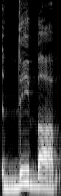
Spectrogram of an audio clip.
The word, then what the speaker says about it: débat: Un débat. So, remember that the way to write it will be D-E accent aigu, B-A-T. Final T is not pronounced, but still it should be here.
